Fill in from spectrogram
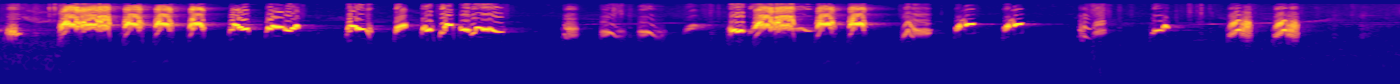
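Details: Contest-trained red-whiskered bulbul singing in the morning in a heated style; almost continuous rapid sequence of loud, sweet whistled and chirping notes, some sliding downward, in quick rhythmic bursts.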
